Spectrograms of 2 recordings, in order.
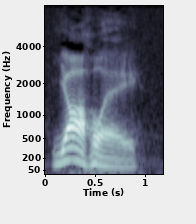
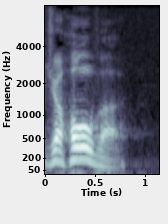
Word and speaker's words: Jehovah: And it should not be, by the way, pronounced Yahweh. It should be pronounced Jehovah.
